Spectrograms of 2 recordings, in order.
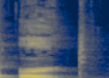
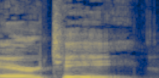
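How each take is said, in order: First: The name starts with an 'ee' sound. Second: The name starts with an 'ay' sound. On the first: "Some say E R T" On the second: "some say A R T"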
